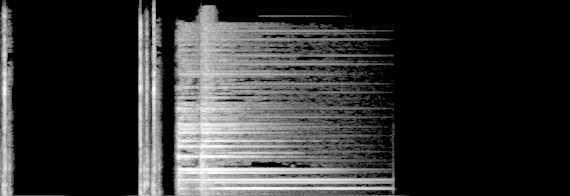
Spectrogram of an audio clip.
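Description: Subscribe-button animation sound effect: a mouse click, then a quick double click about a second in, followed by a single bell ding that rings and fades out over about a second and a half.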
